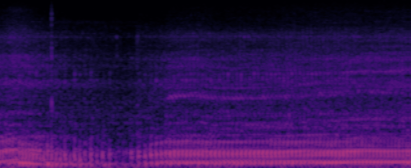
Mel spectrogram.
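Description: An engine running nearby, settling into a steady, even note about a second and a half in.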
